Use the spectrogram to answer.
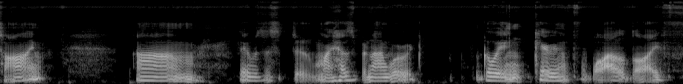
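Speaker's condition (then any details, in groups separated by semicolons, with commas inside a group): Cerebral palsy; since birth, hand tremors; age 57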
